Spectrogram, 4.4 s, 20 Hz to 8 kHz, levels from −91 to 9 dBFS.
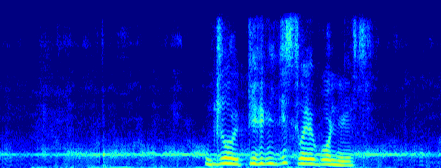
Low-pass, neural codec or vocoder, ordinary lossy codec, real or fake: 7.2 kHz; codec, 24 kHz, 1.5 kbps, HILCodec; AAC, 48 kbps; fake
